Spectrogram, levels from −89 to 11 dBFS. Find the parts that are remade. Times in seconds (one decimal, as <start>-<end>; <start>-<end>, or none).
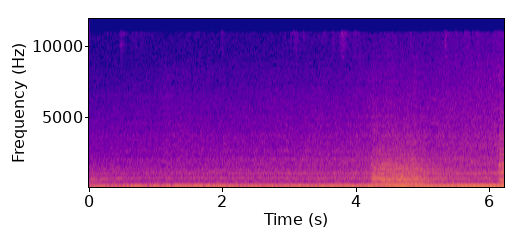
none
